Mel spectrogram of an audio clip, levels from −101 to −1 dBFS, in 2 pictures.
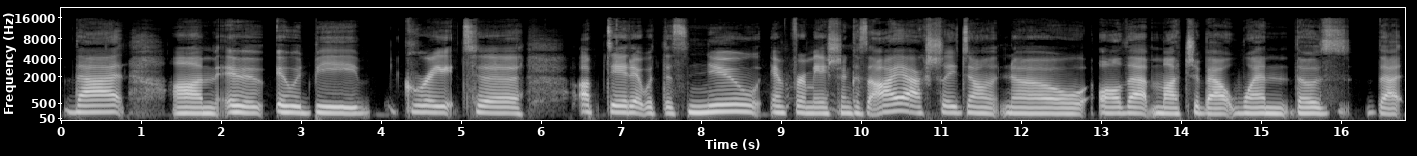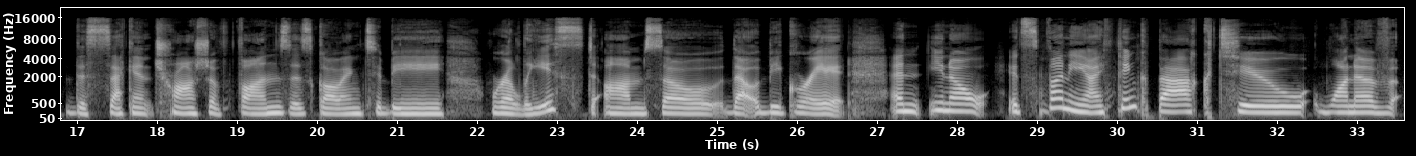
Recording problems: wrong speed, natural pitch; too slow; 0.6 times normal speed

